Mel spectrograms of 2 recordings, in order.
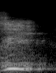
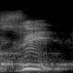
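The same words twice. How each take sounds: First: The letter is said as zee. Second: The letter is said as zed. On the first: This is how the speaker says it. The speaker calls it right. "The letter is Z" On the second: This is how British people say it. The speaker calls it wrong. "Y'all don't say Z"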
